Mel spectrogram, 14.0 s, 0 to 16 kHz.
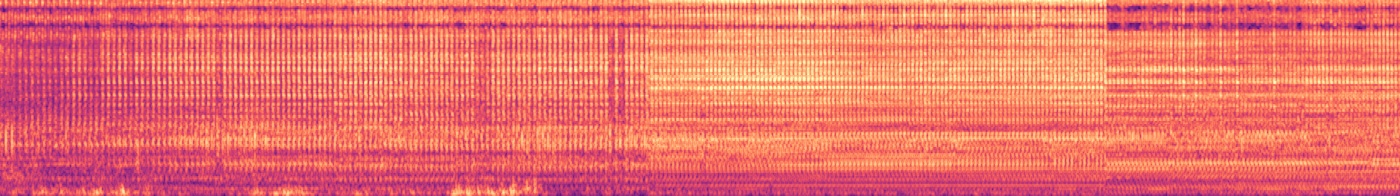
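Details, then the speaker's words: Brand-new 2019 Mamod SP4 live steam engine on its first ever run after oiling, boiler filling and burner lighting: steady hiss with quick even chuff about four beats a second, no knocks or misses; runs smoothly. "You can already hear it starting to come to life. And there it goes. For a first run, that's actually pretty"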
